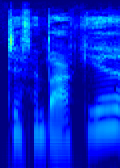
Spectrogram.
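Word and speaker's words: Dieffenbachia: better yeah I just just say it defin bakia like it's spelled like d and bakia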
